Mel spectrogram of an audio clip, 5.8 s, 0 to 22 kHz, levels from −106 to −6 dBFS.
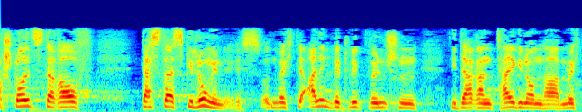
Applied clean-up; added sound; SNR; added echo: none; none; none; none.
